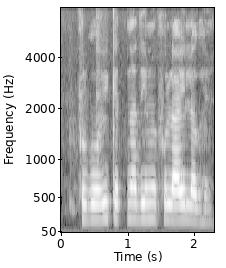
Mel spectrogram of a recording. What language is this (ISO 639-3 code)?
mag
